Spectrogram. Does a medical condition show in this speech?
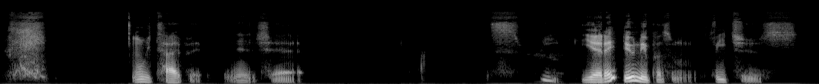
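Yes: stuttering; stuttering during this live audio chat; stutters during live talk, cannot help it, apologizes for stuttering; here prolonged sounds.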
